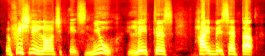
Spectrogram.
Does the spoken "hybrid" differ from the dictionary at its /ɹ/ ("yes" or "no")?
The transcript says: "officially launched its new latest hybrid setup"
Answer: yes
